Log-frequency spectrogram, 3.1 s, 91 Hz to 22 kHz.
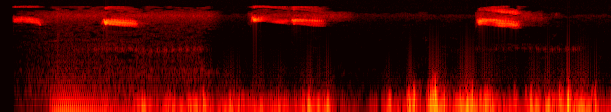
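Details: Yellowhammer being fed by fishermen with fish bait, 18 June 2018: three short, high, thin call notes spaced about a second apart over heavy low rumbling background noise.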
